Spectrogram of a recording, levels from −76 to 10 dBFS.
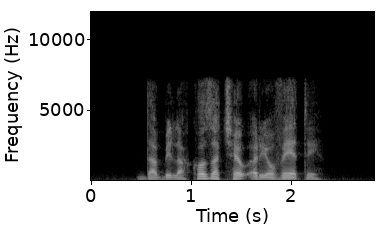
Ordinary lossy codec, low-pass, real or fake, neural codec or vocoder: none; 7.2 kHz; fake; codec, 16 kHz, 0.5 kbps, X-Codec, WavLM features, trained on Multilingual LibriSpeech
